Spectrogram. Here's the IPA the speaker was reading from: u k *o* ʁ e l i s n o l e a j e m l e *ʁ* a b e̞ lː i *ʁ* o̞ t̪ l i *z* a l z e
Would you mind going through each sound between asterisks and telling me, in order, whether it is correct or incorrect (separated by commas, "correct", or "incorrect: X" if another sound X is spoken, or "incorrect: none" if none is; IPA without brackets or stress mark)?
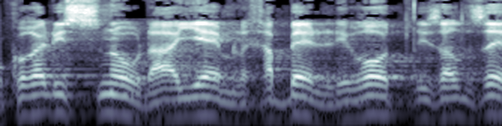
correct, incorrect: χ, correct, correct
